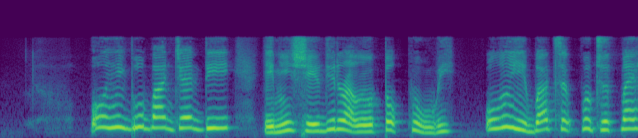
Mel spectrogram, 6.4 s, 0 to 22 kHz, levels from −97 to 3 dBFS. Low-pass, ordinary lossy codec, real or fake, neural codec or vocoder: 7.2 kHz; none; fake; codec, 16 kHz, 0.5 kbps, FunCodec, trained on LibriTTS, 25 frames a second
